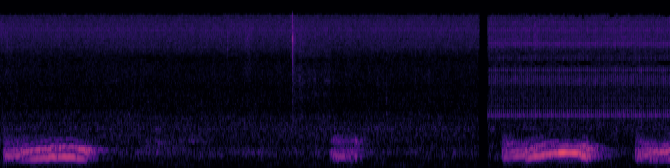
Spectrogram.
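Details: Pet domestic pigeon cooing indoors: low, rolling coos with a long quiet gap between them, a faint soft call in the middle, and an electrical hum joining partway through.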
